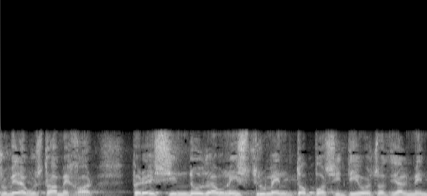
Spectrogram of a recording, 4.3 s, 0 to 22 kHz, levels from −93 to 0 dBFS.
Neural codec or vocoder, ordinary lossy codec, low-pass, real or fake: none; none; 7.2 kHz; real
